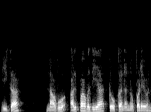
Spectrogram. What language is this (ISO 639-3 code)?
kan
